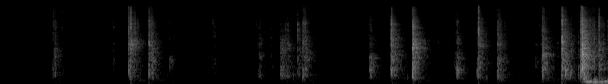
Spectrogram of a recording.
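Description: A deck of cards being shuffled by hand to draw a card: quick, irregular papery slaps and riffles, with a brief pause about two seconds in.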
